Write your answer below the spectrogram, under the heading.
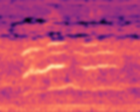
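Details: Domestic cat named Ellie giving a thin, drawn-out, slightly wavering meow over a steady low background hum.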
